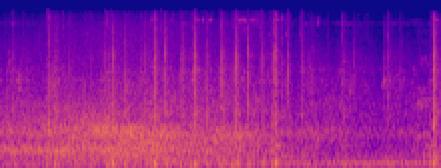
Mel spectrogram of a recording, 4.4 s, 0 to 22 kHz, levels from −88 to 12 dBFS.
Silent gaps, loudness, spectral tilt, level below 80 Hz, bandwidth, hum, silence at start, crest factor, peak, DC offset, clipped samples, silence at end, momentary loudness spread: none; -27 LUFS; -4.5 dB/octave; -48 dBFS; 17 kHz; none; 0 s; 26 dB; -2 dBFS; 0.1%; under 0.1%; 0 s; 12 LU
